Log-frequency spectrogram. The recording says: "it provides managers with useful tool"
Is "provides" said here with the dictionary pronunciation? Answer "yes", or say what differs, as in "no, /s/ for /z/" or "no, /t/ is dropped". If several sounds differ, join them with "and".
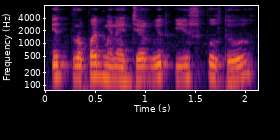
no, /p/ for /v/ and /z/ is dropped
